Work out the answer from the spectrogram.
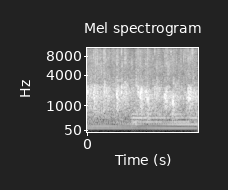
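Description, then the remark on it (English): A church audience applauds steadily for the people who raised their hands, a dense wash of many hands clapping at a constant level with no voices standing out, while a low, sustained tonal hum runs underneath. “Can we clap about those hands?”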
